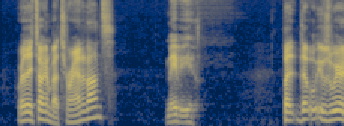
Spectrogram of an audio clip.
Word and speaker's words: pteranodon: So I have the subtitles on, and it said the P is silent. Were they talking about pteranodons?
